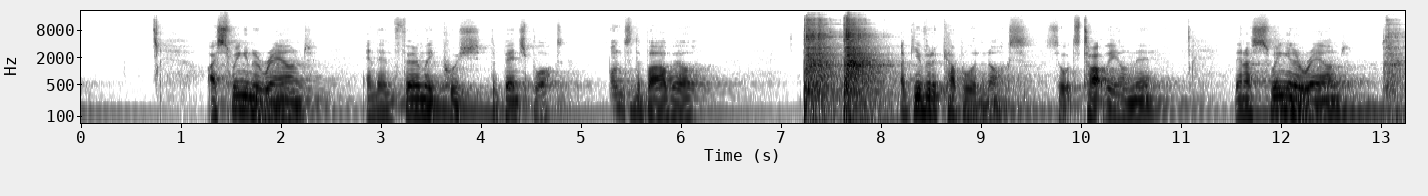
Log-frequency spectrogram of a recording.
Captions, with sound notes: I swing it around, and then firmly push the Bench Blokz onto the barbell. (hand thumping) I give it a couple of knocks, so it's tightly on there. Then I swing it around,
